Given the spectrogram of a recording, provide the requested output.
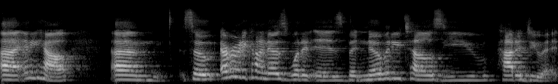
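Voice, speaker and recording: A woman speaks loudly at a fairly quick pace with ordinary pitch variation. Audible room echo surrounds her voice. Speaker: entrepreneur giving advice. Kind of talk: casual live video talk. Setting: live stream.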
